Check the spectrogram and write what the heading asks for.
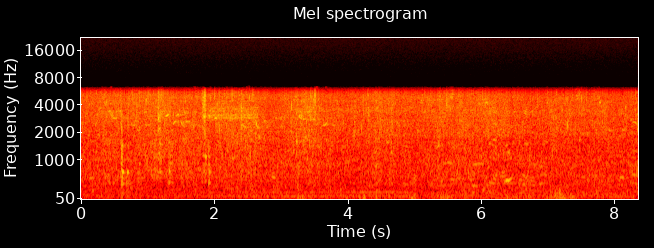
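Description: Steady rushing background noise, with a few faint clicks.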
